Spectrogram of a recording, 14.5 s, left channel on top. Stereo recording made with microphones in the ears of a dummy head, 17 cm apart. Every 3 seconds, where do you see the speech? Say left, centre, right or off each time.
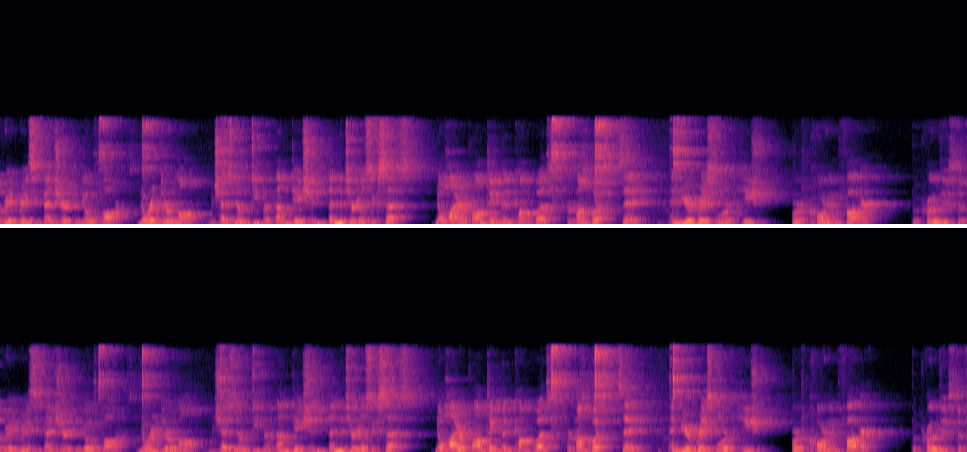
left, left, right, right, right.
